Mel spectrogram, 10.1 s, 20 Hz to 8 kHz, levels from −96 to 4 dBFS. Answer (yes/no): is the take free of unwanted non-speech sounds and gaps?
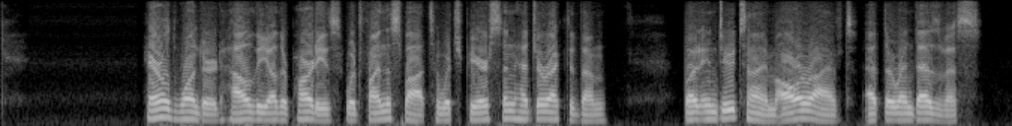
yes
